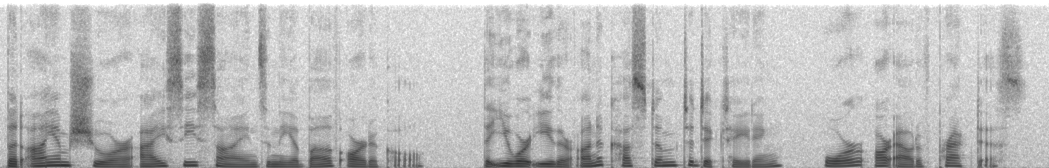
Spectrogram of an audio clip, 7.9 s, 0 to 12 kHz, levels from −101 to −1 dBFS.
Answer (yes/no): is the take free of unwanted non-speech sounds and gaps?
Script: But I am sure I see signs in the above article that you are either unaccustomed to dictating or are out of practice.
yes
